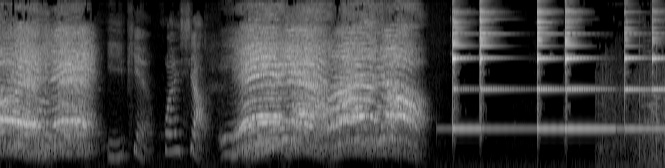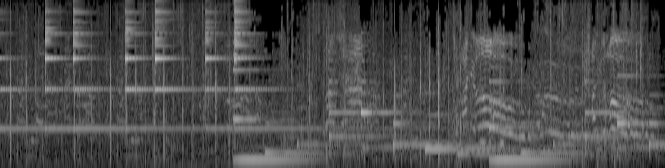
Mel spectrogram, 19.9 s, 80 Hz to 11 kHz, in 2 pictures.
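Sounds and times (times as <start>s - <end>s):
school bell ringing: 6.6s - 15.9s, 17.0s - 18.9s
soft music: 8.6s - 19.9s.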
